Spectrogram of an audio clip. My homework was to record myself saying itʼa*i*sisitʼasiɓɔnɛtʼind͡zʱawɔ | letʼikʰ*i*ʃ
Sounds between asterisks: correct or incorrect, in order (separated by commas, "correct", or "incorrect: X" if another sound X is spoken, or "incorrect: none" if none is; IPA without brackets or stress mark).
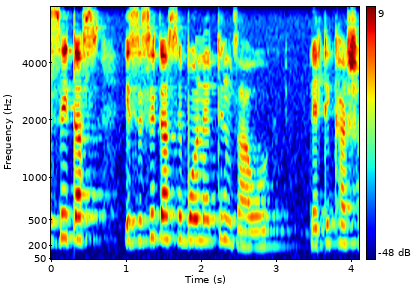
correct, incorrect: a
